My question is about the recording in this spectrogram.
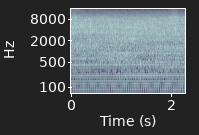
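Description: A Vittorazi Moster 185 single-cylinder two-stroke paramotor engine and propeller running at a steady throttle in flight, a constant drone.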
